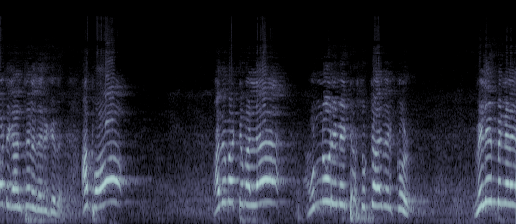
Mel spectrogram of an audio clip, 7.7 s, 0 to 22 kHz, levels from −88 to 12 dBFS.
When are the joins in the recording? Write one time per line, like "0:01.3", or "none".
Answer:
none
